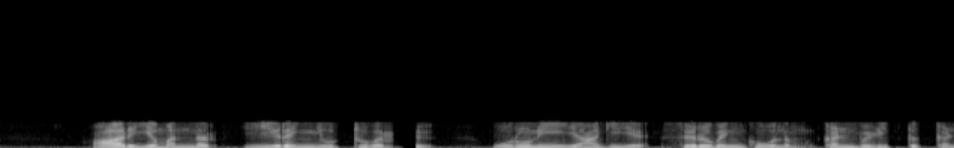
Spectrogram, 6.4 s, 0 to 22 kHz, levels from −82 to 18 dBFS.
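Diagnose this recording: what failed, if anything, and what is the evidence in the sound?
Hard clipping at the converter or gain stage, 0.70 to 0.80 s: peaks overdriven by about 3 dB are cut flat, giving crackle on the loudest syllables rather than the steady fuzz of heavy distortion.

Packet loss with pitch repetition on the network path, 2.58 to 2.78 s: roughly 180 ms goes missing, the longest gap 140 ms, bridged by a held, buzzy repeated pitch period that fades rather than clicking to silence.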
